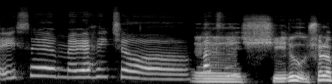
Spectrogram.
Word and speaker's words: Giroud: Yo tuve Y 3 clases de francés, así que sé que la D ah, no se pronuncia, la D final no se pronuncia y la G es como una Y, así que claro.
